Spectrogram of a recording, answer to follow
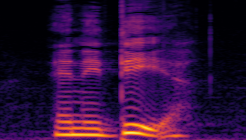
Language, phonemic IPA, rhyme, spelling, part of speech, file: Swedish, /ɪˈdeː/, -eː, idé, noun, Sv-idé.ogg
- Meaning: 1. an idea 2. a point; sense (usually in questions and negated phrases)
